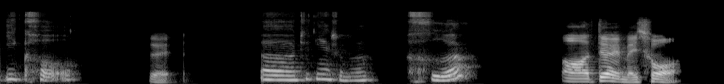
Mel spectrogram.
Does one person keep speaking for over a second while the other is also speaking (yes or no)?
no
